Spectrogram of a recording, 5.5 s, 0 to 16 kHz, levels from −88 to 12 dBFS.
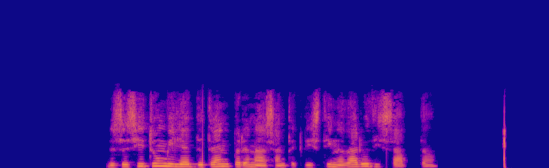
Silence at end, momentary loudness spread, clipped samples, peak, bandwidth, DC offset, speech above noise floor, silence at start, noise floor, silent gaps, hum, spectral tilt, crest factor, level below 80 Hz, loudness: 1.15 s; 12 LU; under 0.1%; -2 dBFS; 7.8 kHz; under 0.1%; over 66 dB; 1.1 s; under -90 dBFS; 4.08-4.19 s; none; -4.5 dB/octave; 24 dB; -66 dBFS; -25 LUFS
